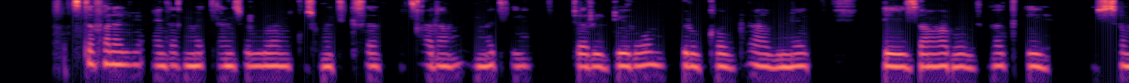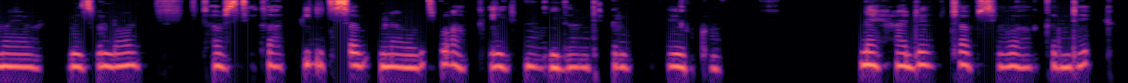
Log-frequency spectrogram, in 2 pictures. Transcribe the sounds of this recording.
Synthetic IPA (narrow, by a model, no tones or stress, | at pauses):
z̥ɨt̪ʰɐfɐlalɐjuʕajnɐt̪ʰat̪mɐt̪ʼanzɐlːɐwomkʰɨ̥smɐt̪ʰi̥kʰɨ̥sat̪ɐt͡sʼaʕd̪ammɐt̪ʼi | d̪̥ɐɾid̪iɾo̞mjɪɾɨkʰːɐβunaβɨnːɐt̪̚ | zamaɾod̪akʼi | sɐmanawiħɨɾizɐlːɐwom | t͡ʃaβst̪ʰi̥kʰat̪̚biʔit̪ʰi̥sɐβɨnːawɐlt͡sʼuaβkʼid̪mɨɡilant̪ʰɨħɨɾ | jɪɾɨkʰːɐβu | najħad̪ɐt͡ʃʰʼaβsiwakʰɨnd̪ɐʔu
